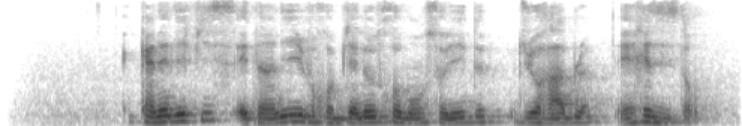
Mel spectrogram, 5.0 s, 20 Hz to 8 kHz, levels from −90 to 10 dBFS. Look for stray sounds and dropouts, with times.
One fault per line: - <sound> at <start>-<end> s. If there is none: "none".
none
